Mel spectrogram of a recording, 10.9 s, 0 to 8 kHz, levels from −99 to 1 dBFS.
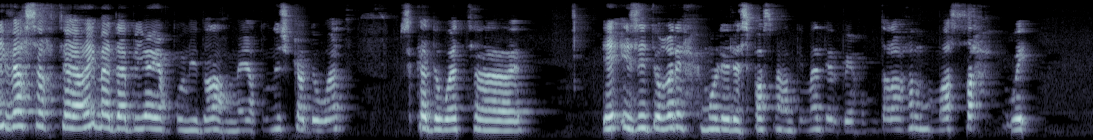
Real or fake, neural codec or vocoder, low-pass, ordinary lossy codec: real; none; 7.2 kHz; none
